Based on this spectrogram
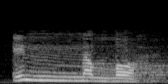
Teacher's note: إن الله كله التي تخص لفظ الجلالة المفتوحة لازم ترققها. إن الله، شوف لازم نرقق الهاء بتاعت لفظ الجلالة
